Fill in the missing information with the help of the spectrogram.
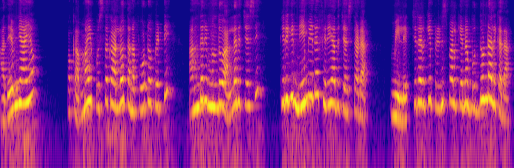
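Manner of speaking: angry. A narrator's reading. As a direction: rage at the injustice. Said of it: "కోపంగానే అన్నాడు ఆనంద్".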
